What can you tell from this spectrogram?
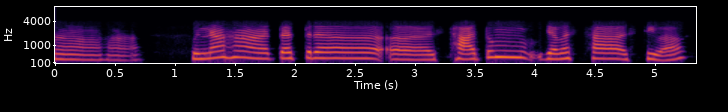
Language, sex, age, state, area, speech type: Sanskrit, female, 18-30, Goa, urban, conversation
